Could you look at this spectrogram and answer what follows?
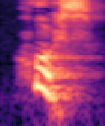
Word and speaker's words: Hors: The first one is Hors. No, not the animal. It is spelled H-O-R-S.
